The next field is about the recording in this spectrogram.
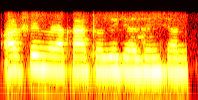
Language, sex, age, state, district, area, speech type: Urdu, female, 18-30, Bihar, Khagaria, rural, conversation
